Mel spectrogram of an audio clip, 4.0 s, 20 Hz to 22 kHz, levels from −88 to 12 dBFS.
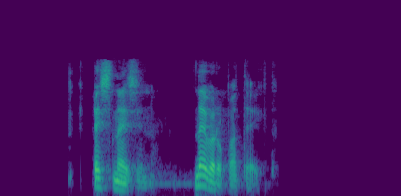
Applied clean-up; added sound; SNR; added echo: none; none; none; none.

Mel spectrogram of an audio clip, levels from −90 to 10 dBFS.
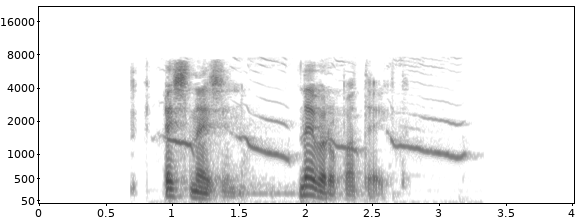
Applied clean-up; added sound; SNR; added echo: none; Dog; 11 dB; none.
